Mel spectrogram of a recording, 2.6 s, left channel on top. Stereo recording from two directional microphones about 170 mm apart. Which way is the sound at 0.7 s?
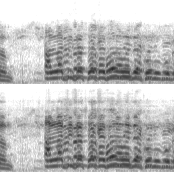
Centre (ahead or behind).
